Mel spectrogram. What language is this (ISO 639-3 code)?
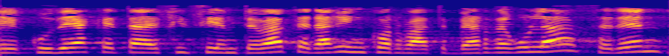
eus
